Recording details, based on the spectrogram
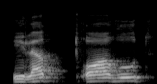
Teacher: طا کو جو ہے یہ مفخم موٹا اور پر کر کے پڑھا جائے گا · خالی از حرکت ہے ما قبل مفتوح ہے، الف مدہ ہے، غو میں غائن جو ہے یہ بھی مفخم ادا ہوگا ، حرف مستعلیہ ہے، واو ساکن ما قبل مضموم واو مدہ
